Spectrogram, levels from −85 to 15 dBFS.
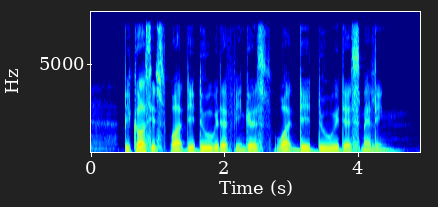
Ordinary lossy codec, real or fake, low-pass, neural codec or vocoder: none; real; 7.2 kHz; none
